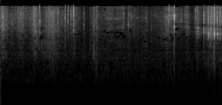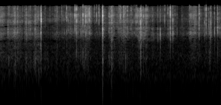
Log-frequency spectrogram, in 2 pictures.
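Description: Fingertips pinch and crinkle dry, brittle onion skins through the net of a red plastic mesh bag full of them. The result is a dense, crisp crackling made of many sharp little snaps, almost entirely high and bright with no low end. The crackles grow busier and louder in the second half.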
